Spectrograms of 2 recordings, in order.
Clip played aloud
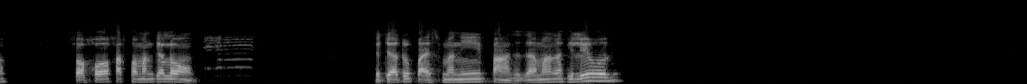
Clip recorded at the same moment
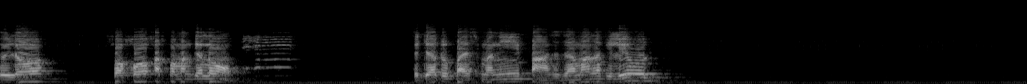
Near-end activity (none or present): none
